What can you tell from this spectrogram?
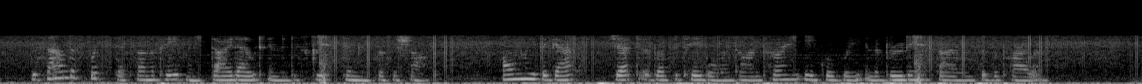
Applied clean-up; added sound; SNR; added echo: none; Fire; 9 dB; reverberation time 0.2 s.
